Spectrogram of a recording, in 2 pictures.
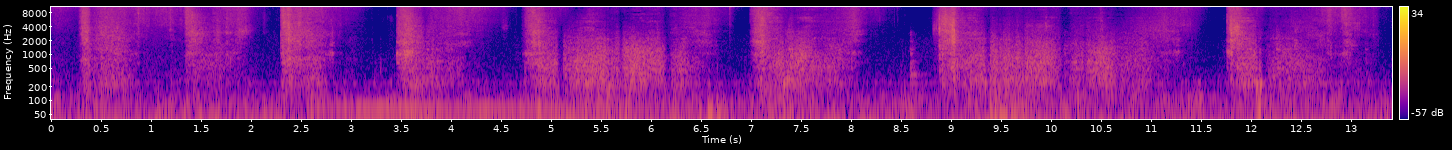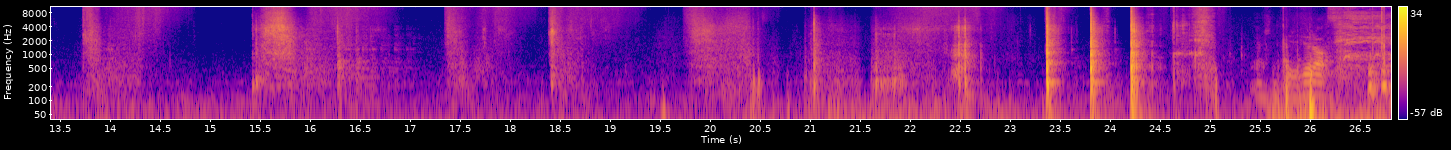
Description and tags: Clean sound of clean snow. Recorded in Russia on Zoom H2.
winter, snow, russia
